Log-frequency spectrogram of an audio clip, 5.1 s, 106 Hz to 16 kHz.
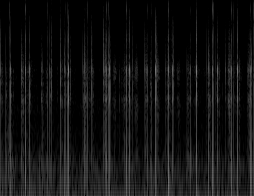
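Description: Long acrylic nails scratch and tap the capsules of a Tascam DR-05 handheld recorder, which has a plastic body and metal mic grilles. Quick, irregular clicks and scratches come close together, each sharp and bright with a faint tone near 2.6 kHz and almost no ring or low end.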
